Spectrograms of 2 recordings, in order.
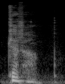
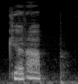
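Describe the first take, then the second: First: It is said in an ordinary, unshrill voice. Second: It is said in a shrill, loud voice. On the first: The speaker calls it wrong. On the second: The speaker calls it right.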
